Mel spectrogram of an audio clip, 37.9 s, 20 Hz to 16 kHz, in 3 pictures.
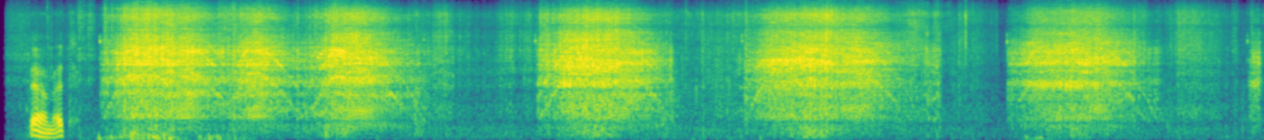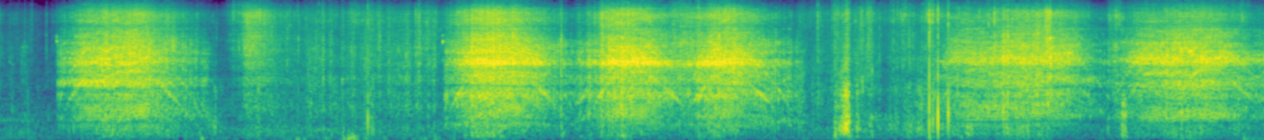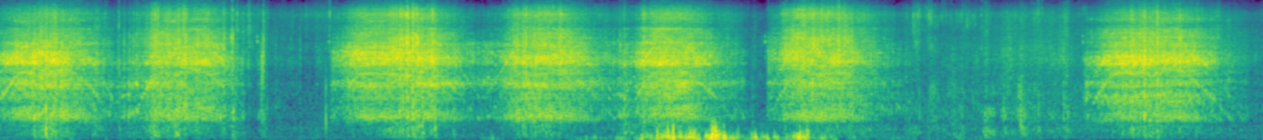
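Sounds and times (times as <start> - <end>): electric pruning machine motor whirring: 0.8 - 9.5, 10.1 - 11.7, 12.5 - 14.8, 16.3 - 21.2, 21.8 - 34.4, 35.9 - 37.9.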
